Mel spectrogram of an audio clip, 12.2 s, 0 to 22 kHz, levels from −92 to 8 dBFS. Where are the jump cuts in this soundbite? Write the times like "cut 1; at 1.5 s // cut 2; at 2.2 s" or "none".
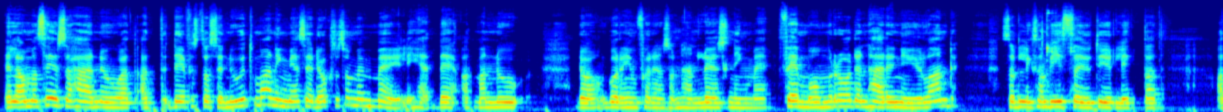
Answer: cut 1; at 7.7 s // cut 2; at 9.9 s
